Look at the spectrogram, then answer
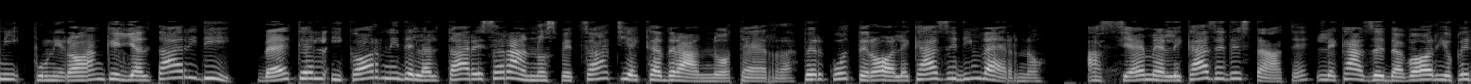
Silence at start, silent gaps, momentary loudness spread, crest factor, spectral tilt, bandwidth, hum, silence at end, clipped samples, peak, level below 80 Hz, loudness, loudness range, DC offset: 0 s; 2.39-2.50 s, 10.54-10.63 s; 8 LU; 16 dB; -5 dB/octave; 8 kHz; none; 0 s; under 0.1%; -6 dBFS; -58 dBFS; -22 LUFS; 2 LU; under 0.1%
